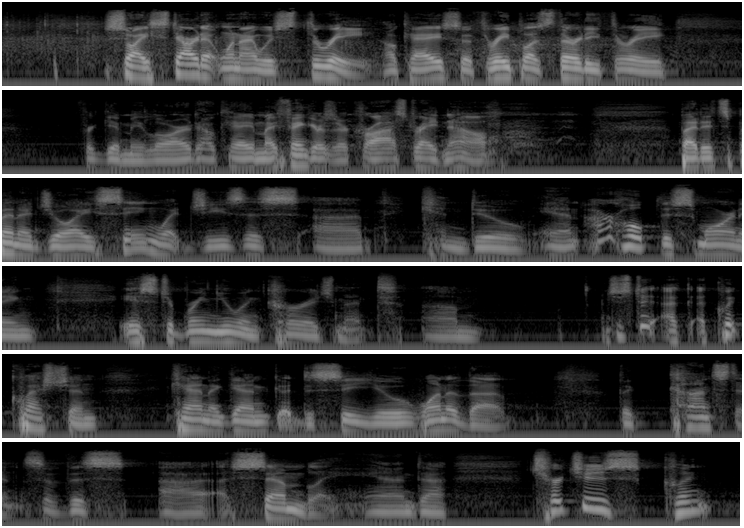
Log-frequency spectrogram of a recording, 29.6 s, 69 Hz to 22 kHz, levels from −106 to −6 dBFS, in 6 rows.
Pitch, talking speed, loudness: 95 Hz, 140 wpm, -53 LUFS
